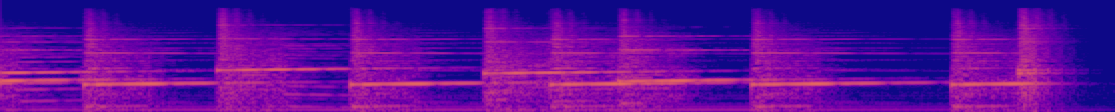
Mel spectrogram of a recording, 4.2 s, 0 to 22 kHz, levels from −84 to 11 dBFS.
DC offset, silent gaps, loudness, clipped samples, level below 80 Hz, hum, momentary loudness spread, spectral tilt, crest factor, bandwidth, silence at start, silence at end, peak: under 0.1%; none; -30 LUFS; under 0.1%; -60 dBFS; none; 4 LU; -1 dB/octave; 14 dB; 16 kHz; 0 s; 0.15 s; -16 dBFS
